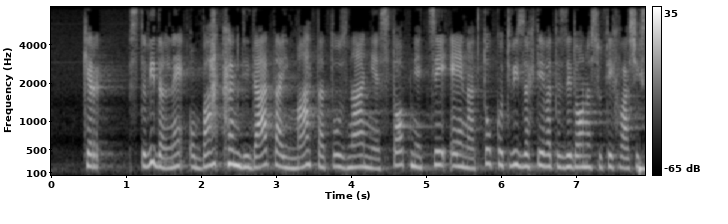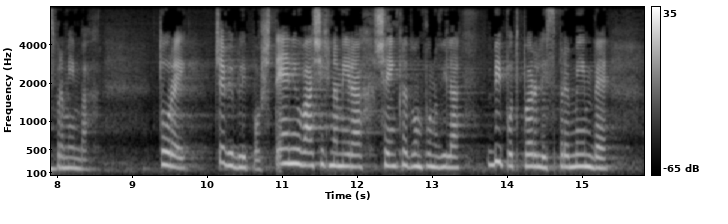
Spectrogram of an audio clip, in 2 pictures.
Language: Slovenian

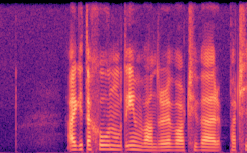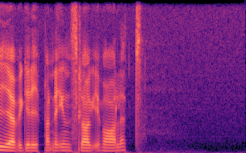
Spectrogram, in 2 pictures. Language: Swedish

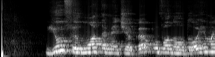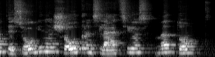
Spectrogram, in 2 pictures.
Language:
Lithuanian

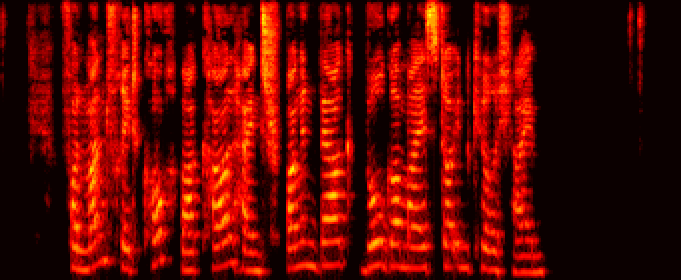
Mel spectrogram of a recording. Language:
German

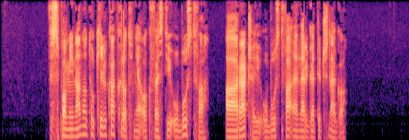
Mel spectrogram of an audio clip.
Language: Polish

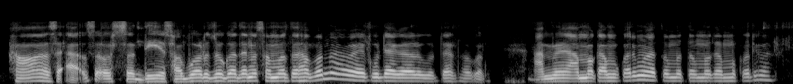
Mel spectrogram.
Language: Odia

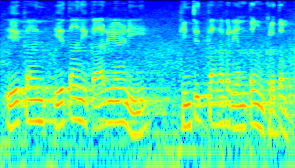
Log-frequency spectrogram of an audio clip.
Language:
Sanskrit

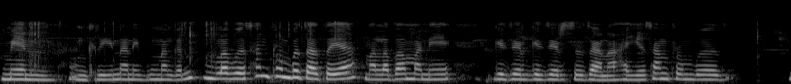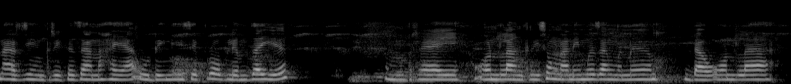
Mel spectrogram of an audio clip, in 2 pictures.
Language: Bodo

